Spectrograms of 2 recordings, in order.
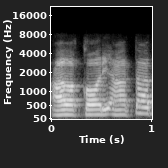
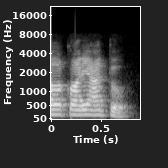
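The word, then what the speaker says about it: القارعةُ: Kalau Al-Qari'ah itu kita baca di mushaf Al-Qari'ata atau Al-Qari'atu bacanya. Bacanya ada Al-Qari'atu. Al-Qari'atu dhamma ya. Ya. Kalau Al-Jumhur Al-Qari'atu. Di Raf'i Al-Qari'ah. Kebanyakan ulama qiraat membacanya Al-Qari'atu dhammah. Al-Qari'atu, bukan Al-Qari'ata, juga bukan Al-Qari'ati.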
